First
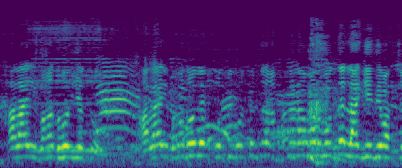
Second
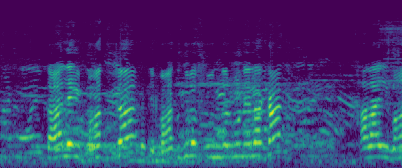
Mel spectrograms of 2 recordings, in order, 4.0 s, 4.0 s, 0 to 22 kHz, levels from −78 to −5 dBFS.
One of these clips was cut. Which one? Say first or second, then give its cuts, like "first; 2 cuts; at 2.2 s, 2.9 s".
first; 1 cut; at 2.8 s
